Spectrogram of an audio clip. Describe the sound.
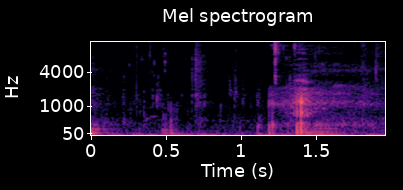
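Someone chewing and biting food, with faint, irregular crunchy bites and soft mouth sounds, one slightly louder crunch near the end.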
